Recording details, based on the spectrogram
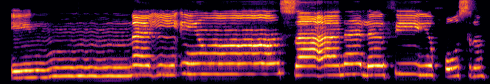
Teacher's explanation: نون مشدد ہے، اس نون پر ہم غنہ کریں گے کیونکہ نون مشدد پر ہمیشہ غنہ ہوتا ہے۔ انسان، اس والی نون ساکن پر ہم اخفا کریں گے کیونکہ نون ساکن کے بعد سین ہے جو حروف اخفا ہے، یہاں پر اخفا ہوگا۔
